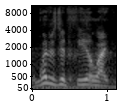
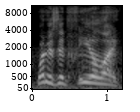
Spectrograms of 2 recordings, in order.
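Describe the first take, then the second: First: Said in the usual way. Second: Higher and louder, urging the crowd; rousing call. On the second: Acted. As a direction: lift the question up like a preacher. Asks twice, second far stronger.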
